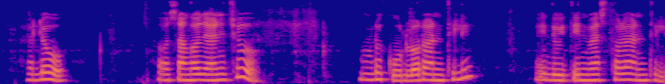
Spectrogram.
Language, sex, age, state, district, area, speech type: Odia, female, 45-60, Odisha, Puri, urban, spontaneous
